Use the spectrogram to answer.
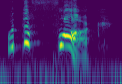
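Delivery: very high, loud, slow disbelieving shriek; outraged shriek. Real, not acted. Reacts to insult again.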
